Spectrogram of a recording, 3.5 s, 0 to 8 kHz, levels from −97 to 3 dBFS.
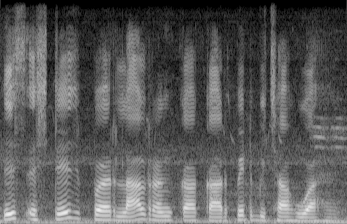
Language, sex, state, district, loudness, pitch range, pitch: Hindi, male, Jharkhand, Ranchi, -16 LUFS, 135-170 Hz, 145 Hz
